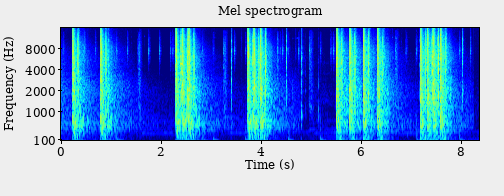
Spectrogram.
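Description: Bursts of rapid fire from a Draco AK-style pistol, several loud close strings of shots with short pauses between, each burst cracking sharply and trailing off in echo.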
